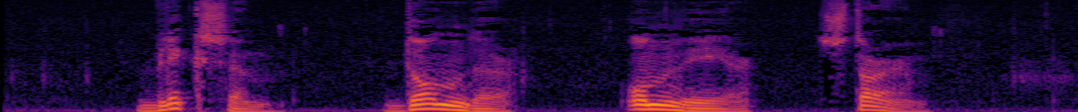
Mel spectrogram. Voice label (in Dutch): "bliksem donder", Dutch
